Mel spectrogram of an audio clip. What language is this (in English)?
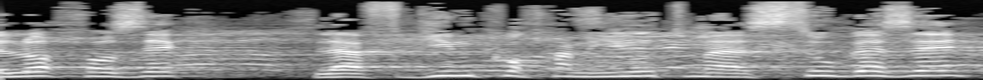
Hebrew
